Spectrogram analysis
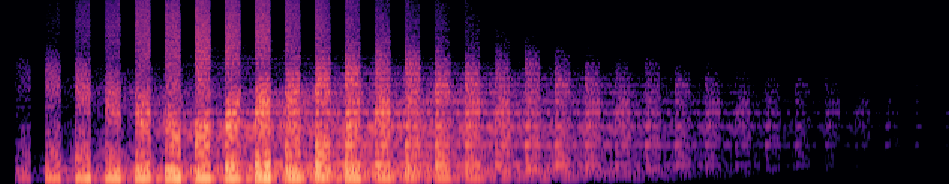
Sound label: Oneshot Synth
